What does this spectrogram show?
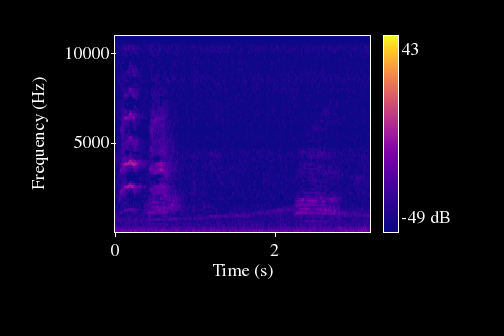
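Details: Australian galah uttering a pair of quick scratchy screeches at the start, then a longer rasping, slightly nasal call after a pause, against low outdoor rumble.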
